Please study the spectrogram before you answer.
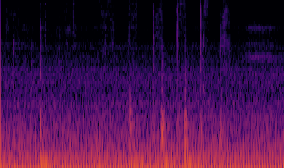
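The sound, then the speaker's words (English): Pen strokes of a diagram being drawn by hand, a series of short, faint, scratchy strokes at irregular intervals. “Now, if you remember, let me draw this again.”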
